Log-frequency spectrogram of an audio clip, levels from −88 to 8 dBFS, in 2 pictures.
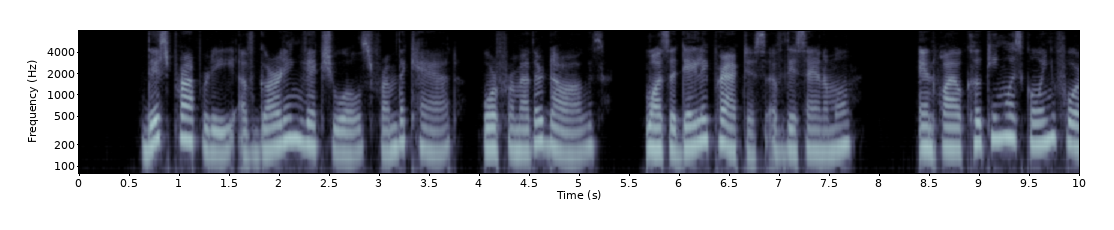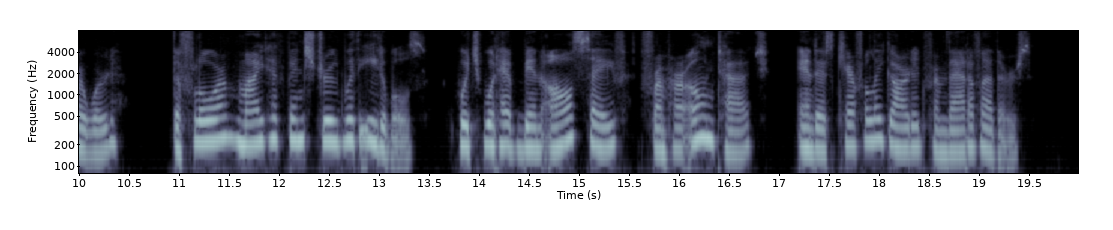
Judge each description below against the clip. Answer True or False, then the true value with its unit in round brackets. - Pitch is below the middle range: False (180 Hz)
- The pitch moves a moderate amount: True (4.2 semitones)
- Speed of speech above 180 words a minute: False (155 wpm)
